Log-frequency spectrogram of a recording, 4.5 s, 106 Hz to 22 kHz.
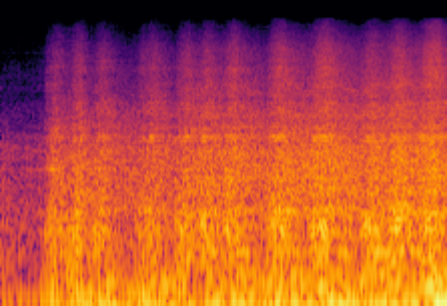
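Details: Honda Air Blade 110 fuel-injected scooter after faulty fuel injector diagnosed: pulls cleanly from idle to a smooth, even rev with no stumble or flat spot; healthy revving.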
